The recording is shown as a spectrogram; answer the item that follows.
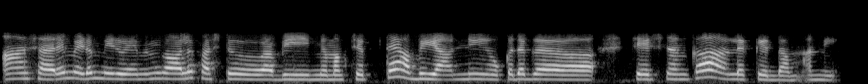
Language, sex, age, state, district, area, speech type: Telugu, female, 18-30, Telangana, Peddapalli, rural, conversation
